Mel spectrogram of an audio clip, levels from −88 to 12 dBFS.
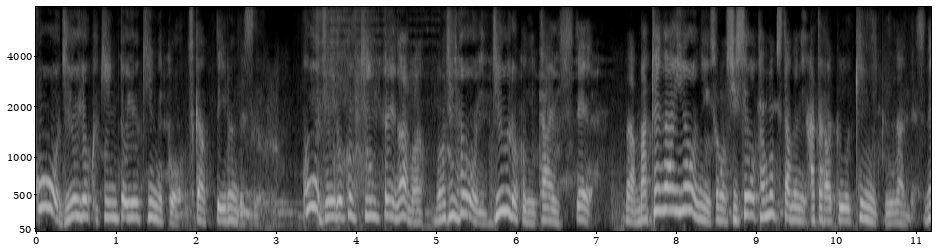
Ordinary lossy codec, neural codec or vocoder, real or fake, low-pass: none; codec, 16 kHz, 2 kbps, FreqCodec, smaller model; fake; none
